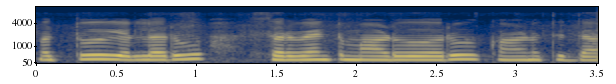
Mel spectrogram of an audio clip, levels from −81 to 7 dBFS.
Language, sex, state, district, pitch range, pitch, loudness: Kannada, female, Karnataka, Koppal, 215-235 Hz, 220 Hz, -14 LUFS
